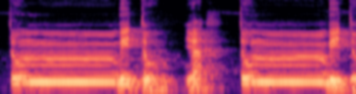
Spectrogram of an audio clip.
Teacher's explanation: Dibaca tum. Jadi, nun sukunnya berganti menjadi mim sukun.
